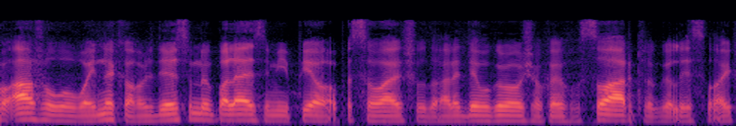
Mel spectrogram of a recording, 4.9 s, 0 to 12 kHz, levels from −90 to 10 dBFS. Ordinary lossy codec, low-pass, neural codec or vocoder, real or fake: AAC, 48 kbps; 7.2 kHz; codec, 16 kHz, 0.9 kbps, LongCat-Audio-Codec; fake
